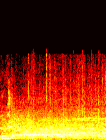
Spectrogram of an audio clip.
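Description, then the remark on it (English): A crowd cheering and applauding sound effect, played to celebrate the career of a singer: a dense, steady wash of many voices and claps that stays loud and even throughout, with no pauses. “No, I just realised the cheering sounds really inappropriate.”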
